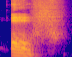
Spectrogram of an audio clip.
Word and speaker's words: of: is what we call the strong form of of so it's that o vow sound the same vowel sound we see in sock and v v v which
